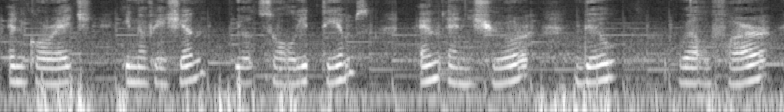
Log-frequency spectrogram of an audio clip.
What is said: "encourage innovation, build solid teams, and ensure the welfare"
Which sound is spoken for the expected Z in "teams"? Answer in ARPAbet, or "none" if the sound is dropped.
S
